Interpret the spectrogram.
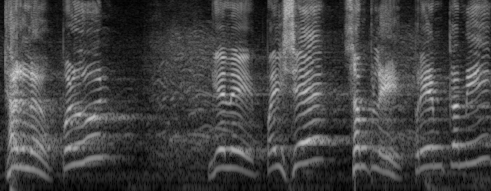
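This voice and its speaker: A man with a Khandeshi Marathi accent preaching a humorous kirtan sermon, teasing and drilling children in call-and-response and shouting prompts at them. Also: very high voice, animated, slow pace, long reverb tail.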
